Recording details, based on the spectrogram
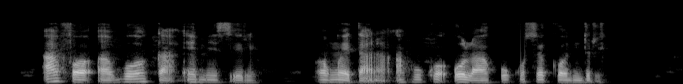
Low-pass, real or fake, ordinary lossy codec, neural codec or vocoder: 7.2 kHz; fake; Opus, 64 kbps; vocoder, 44.1 kHz, 128 mel bands every 512 samples, BigVGAN v2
